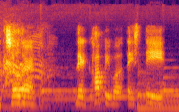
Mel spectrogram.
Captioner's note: laughing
